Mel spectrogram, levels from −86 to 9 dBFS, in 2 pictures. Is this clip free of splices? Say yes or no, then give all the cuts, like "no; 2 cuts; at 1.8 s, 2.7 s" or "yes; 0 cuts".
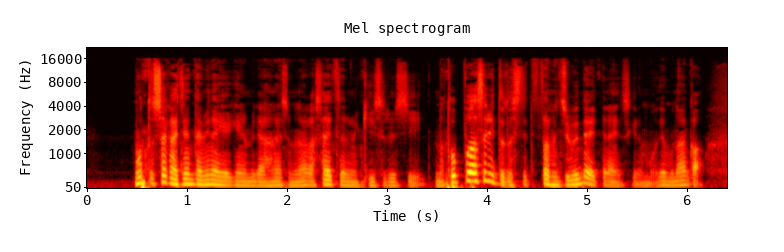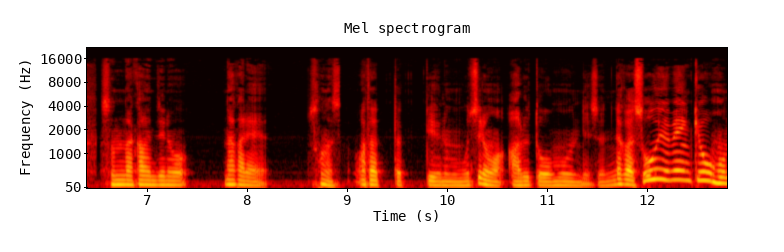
no; 2 cuts; at 6.5 s, 8.9 s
